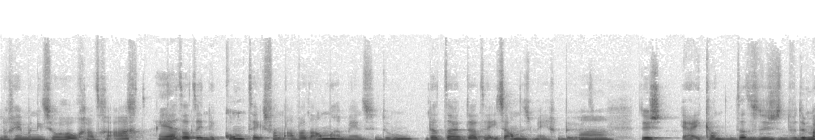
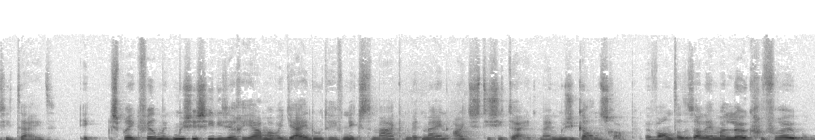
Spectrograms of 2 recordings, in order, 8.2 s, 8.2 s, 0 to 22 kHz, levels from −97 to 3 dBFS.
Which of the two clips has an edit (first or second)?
second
